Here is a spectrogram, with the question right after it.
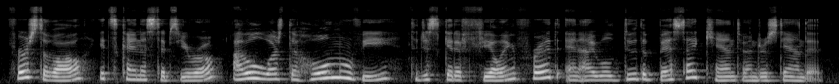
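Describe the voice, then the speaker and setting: A woman with a Persian accent, fairly high-pitched, lively in intonation, at a moderate pace. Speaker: language learning vlogger. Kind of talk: tutorial.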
